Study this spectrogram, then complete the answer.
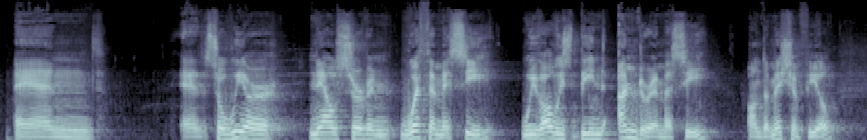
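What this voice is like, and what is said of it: Spanish accent in English. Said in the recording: “My accent is not French, it's Spanish.”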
